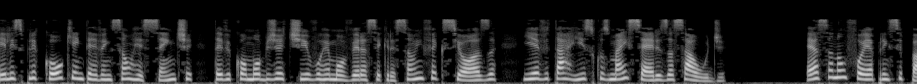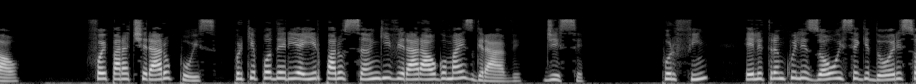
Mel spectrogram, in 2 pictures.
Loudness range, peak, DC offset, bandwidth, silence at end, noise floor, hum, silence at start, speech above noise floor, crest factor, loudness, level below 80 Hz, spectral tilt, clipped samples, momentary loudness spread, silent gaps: 4 LU; 0 dBFS; under 0.1%; 8.8 kHz; 0 s; -56 dBFS; none; 0 s; 38 dB; 18 dB; -18 LUFS; -44 dBFS; -4.5 dB/octave; under 0.1%; 9 LU; none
